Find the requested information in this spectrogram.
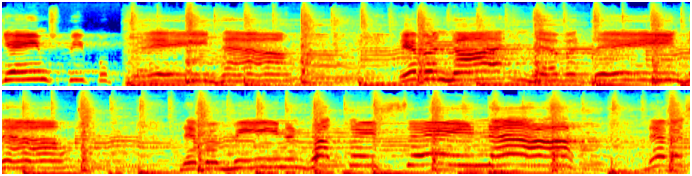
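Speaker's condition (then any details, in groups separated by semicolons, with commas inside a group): No condition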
